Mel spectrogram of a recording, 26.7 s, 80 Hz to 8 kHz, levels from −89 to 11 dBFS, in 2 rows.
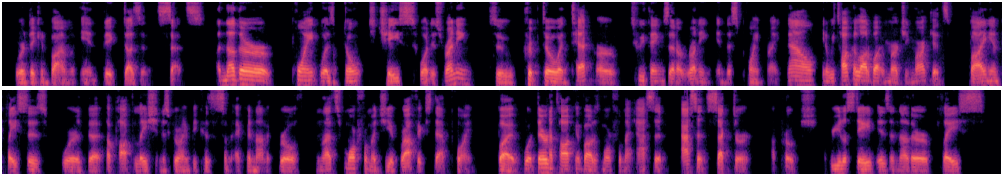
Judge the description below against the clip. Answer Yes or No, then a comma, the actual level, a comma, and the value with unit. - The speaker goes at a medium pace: Yes, average, 180 wpm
